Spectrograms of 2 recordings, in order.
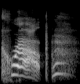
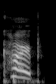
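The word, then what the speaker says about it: Krapp: her mom I'm crap crap what I'm sorry that's her name crap not y not carp crap and is it not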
